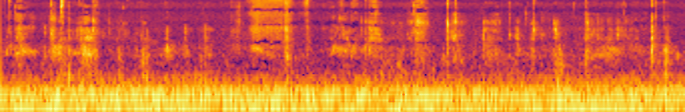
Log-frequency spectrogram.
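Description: Red panda chewing and crunching food, a run of irregular crisp crunches and bites, over a steady low rumble.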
